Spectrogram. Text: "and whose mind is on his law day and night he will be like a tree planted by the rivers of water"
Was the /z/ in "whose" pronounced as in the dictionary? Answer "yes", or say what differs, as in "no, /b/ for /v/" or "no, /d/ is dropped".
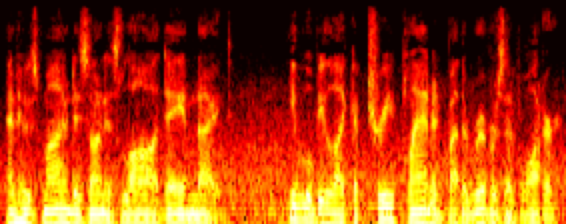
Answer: yes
